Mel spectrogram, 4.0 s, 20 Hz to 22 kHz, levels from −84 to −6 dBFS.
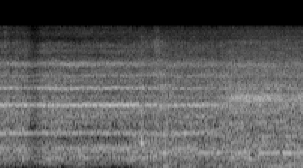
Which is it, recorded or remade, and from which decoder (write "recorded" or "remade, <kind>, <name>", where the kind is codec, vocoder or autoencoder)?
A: remade, autoencoder, DAC-VAE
